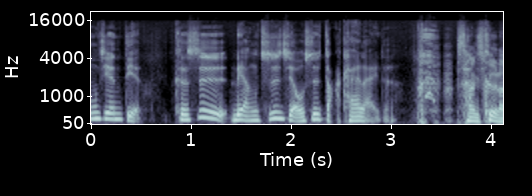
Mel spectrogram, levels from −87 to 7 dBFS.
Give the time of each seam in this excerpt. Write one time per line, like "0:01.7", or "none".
0:01.4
